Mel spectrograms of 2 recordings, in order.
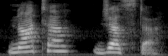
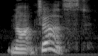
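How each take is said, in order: First: An extra vowel follows each t sound. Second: The t is stopped with no added vowel. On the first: The speaker calls it wrong. "Please don't say" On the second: The speaker calls it right. "you need to stop the sound and move to the J sound"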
